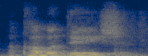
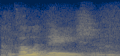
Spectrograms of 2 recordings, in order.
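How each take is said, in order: Both takes have the same delivery.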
